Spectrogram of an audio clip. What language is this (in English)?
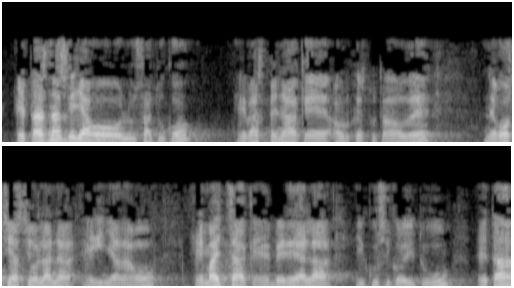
Basque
